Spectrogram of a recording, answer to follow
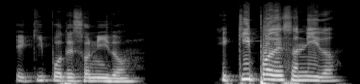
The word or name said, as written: equipo de sonido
